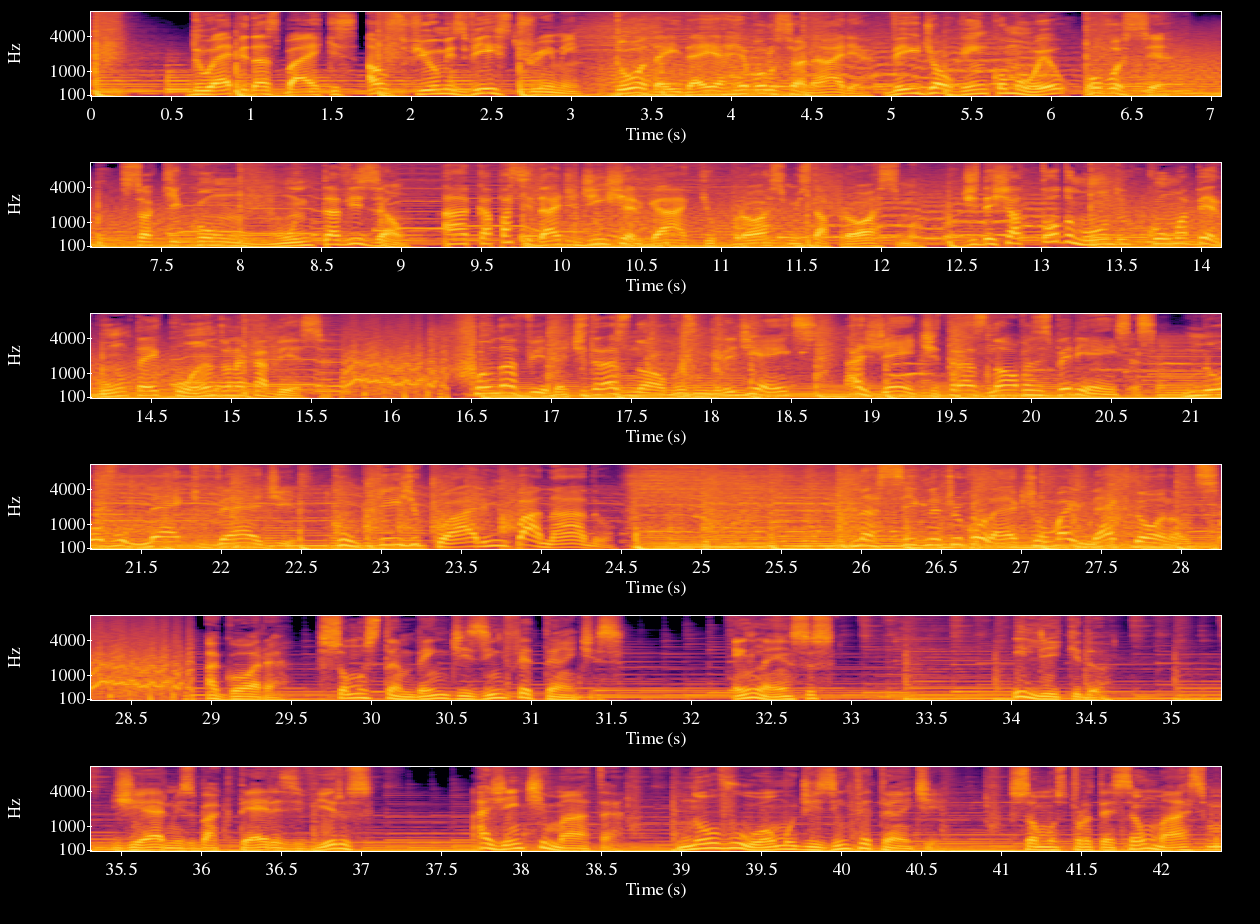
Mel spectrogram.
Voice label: REEL Comercial

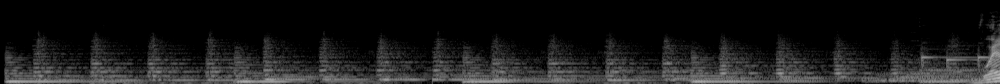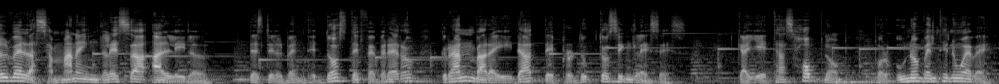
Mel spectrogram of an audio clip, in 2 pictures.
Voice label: Castellano; Lidl

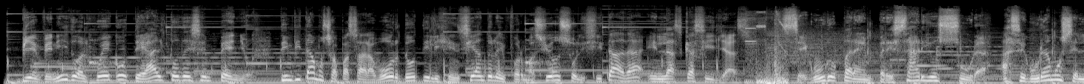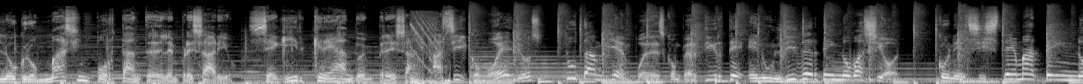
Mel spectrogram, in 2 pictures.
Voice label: Institucional

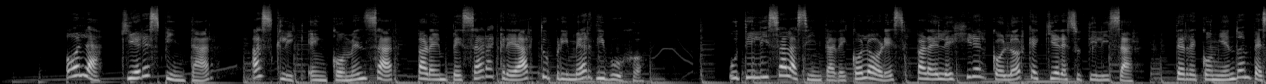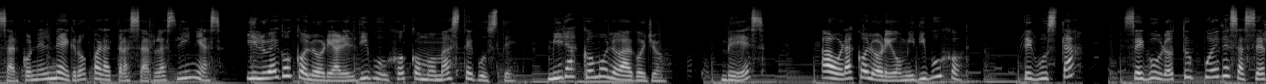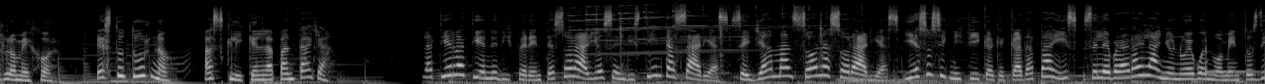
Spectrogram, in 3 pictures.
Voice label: Educacion infantil E-learning ES neutro

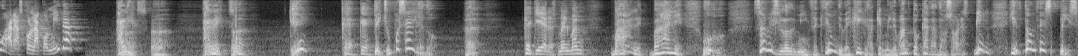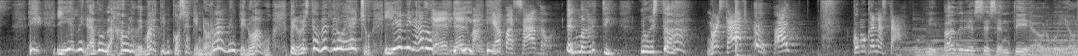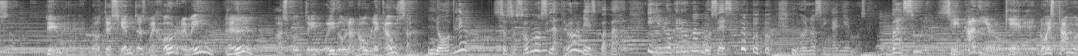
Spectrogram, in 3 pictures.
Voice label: ANIMACIÓN

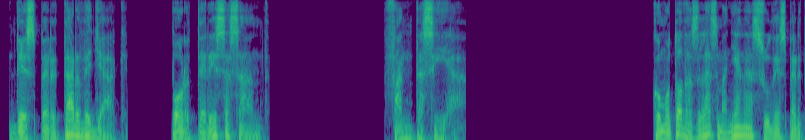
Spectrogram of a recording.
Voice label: narración

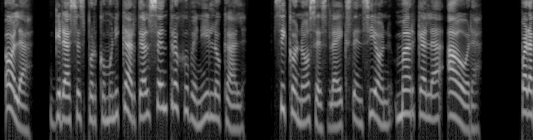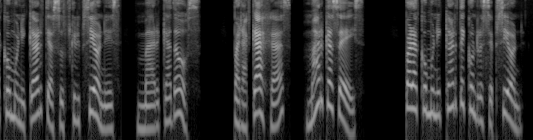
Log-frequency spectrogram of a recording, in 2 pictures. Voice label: Contestador telefonico

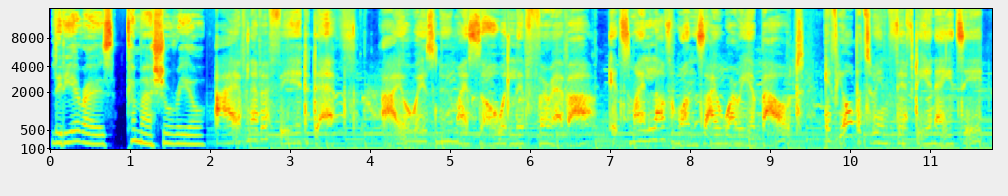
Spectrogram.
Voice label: comercial

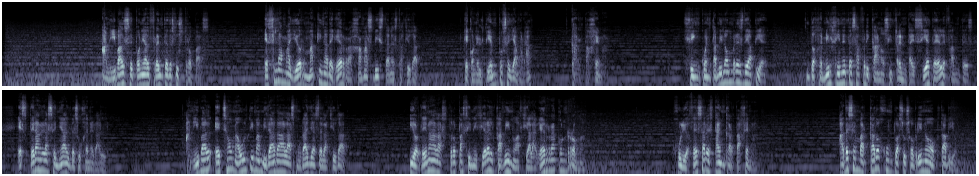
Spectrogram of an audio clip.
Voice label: DOCUMENTAL MONO

